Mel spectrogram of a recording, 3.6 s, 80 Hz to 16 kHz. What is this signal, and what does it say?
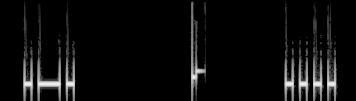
Morse code, heard as a keyed tone, about 17 wpm, 700 Hz. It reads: R H
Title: Single Letters 17wpm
